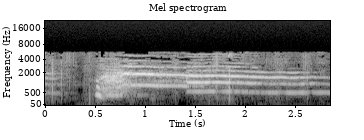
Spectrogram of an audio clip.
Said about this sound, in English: That be the screech owl again? That cry sounded human. It's like a scream of mortal terror.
